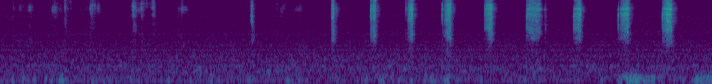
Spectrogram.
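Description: A file rasping across the end of a wooden chopstick: about nine short strokes at roughly three a second, starting about halfway through, after a few faint ticks. The end is being smoothed and rounded into a crochet hook.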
